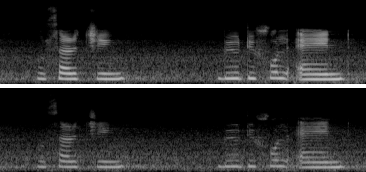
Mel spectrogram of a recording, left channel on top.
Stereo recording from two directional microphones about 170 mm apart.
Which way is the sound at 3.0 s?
65° left (ahead or behind).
